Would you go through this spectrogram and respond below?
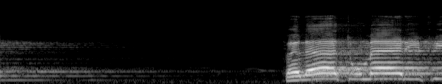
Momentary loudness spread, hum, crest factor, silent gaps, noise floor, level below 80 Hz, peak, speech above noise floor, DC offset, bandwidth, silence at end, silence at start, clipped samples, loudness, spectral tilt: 7 LU; none; 16 dB; none; -64 dBFS; -70 dBFS; 0 dBFS; 51 dB; under 0.1%; 10.5 kHz; 0 s; 0 s; under 0.1%; -13 LUFS; -4 dB/octave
